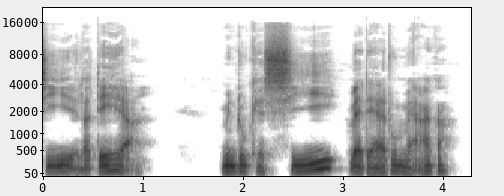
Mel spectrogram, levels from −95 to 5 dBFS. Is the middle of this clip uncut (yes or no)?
yes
